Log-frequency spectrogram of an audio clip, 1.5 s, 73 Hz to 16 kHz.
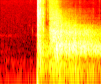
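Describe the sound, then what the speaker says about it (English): A single sharp shot from a Smith and Wesson SW40VE .40 caliber pistol, fired outdoors at bottles, cracking out after silence and followed by a long ringing echo and ambient hiss. "I'm going to shoot at the one on the left in case I pull the shot again"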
